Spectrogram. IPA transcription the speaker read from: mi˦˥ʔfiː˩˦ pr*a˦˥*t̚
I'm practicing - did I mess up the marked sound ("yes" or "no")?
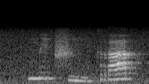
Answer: no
